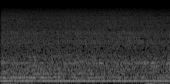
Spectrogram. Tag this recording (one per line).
computer
machine
mechanical
whir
